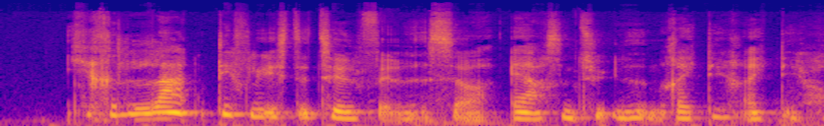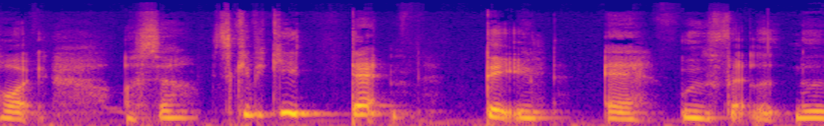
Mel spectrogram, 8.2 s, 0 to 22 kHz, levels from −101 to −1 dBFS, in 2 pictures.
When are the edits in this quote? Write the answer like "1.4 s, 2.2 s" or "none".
none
